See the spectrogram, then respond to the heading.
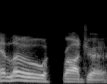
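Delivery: British text-to-speech computer voice. Retelling a prisoner's text-to-speech phone message in an astute British accent. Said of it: "very much a uh, astute British accent".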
